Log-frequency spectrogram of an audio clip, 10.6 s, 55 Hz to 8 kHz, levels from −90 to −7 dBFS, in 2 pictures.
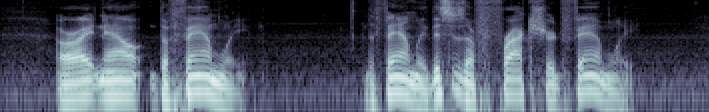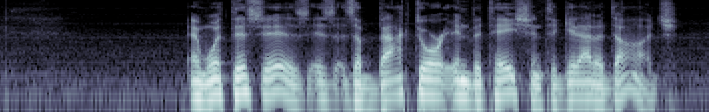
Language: English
